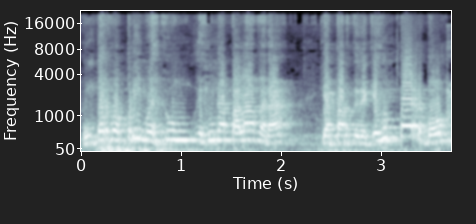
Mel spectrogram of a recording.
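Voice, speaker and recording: A man's voice: high-pitched, brisk, darkish tone, reverberant, a little hiss or hum. A man teaching from the Bible to his listeners, repeating key words and asking rhetorical questions for emphasis. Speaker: preacher.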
